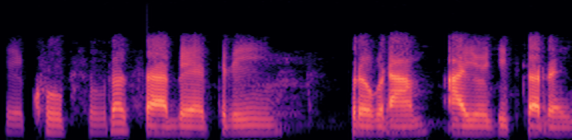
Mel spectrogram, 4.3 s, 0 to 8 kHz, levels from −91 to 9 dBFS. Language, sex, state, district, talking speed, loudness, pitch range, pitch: Hindi, male, Uttar Pradesh, Ghazipur, 125 wpm, -21 LUFS, 105-110 Hz, 105 Hz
